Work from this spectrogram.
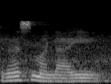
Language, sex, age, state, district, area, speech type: Goan Konkani, female, 45-60, Goa, Murmgao, rural, spontaneous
